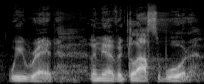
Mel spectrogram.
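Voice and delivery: rushed aside in a sunken, deep voice; voice gone deep. Real, not acted. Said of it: "my voice is getting very deep".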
